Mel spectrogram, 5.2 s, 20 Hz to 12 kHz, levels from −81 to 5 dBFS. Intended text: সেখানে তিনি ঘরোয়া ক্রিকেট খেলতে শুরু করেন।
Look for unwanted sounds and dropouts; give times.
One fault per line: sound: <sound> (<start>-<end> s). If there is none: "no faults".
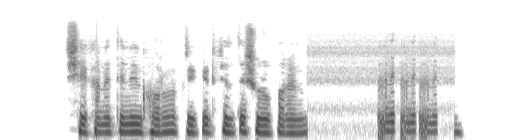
sound: laugh (3.8-4.4 s)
